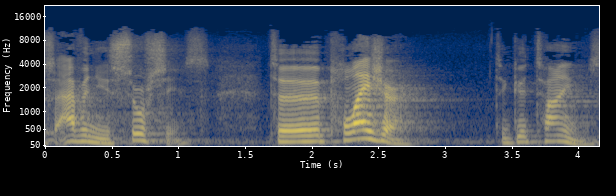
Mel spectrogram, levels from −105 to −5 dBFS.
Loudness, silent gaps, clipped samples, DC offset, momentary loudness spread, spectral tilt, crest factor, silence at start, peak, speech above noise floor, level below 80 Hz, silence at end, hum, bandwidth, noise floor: -28 LUFS; none; under 0.1%; under 0.1%; 19 LU; -4.5 dB/octave; 22 dB; 0 s; -8 dBFS; 34 dB; -70 dBFS; 0 s; none; 11 kHz; -63 dBFS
